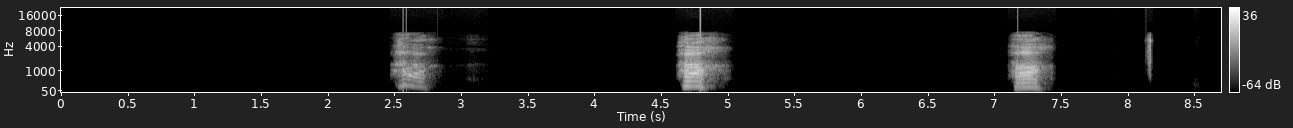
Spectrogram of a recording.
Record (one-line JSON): {"exhalation_length": "8.7 s", "exhalation_amplitude": 24489, "exhalation_signal_mean_std_ratio": 0.18, "survey_phase": "beta (2021-08-13 to 2022-03-07)", "age": "45-64", "gender": "Female", "wearing_mask": "No", "symptom_none": true, "smoker_status": "Never smoked", "respiratory_condition_asthma": false, "respiratory_condition_other": false, "recruitment_source": "REACT", "submission_delay": "2 days", "covid_test_result": "Negative", "covid_test_method": "RT-qPCR"}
